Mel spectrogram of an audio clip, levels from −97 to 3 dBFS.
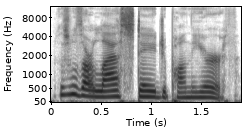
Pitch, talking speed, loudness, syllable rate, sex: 210 Hz, 250 wpm, -16 LUFS, 5.9 syllables/s, female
